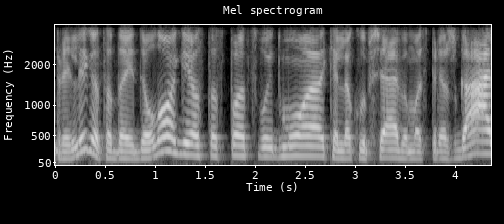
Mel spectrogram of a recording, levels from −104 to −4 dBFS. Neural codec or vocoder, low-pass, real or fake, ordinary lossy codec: none; 3.6 kHz; real; Opus, 64 kbps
